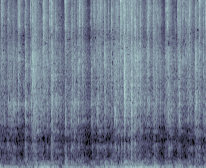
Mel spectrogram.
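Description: Fingertips type quickly on a black compact plastic typewriter-style keyboard with round plastic keycaps, while other nearby devices stay untouched. A steady stream of short, dry clicks overlaps into a continuous patter, each with a bright clack over a soft low thump and almost no ring.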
